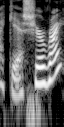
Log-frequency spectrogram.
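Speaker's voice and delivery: ordinary delivery, nothing marked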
